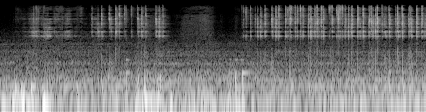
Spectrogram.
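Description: Long nails tap and scratch quickly on a medium, hollow, empty glazed ceramic vase with a matte black textured body, standing upright. Dense bright clicking and scraping come in rapid bursts over a low rumble, easing briefly near the middle before resuming steadily to the end.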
